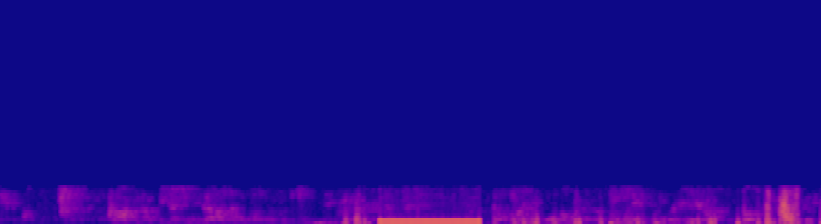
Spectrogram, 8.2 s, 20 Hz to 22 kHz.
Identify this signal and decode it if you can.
Ringback tone (Europe, 425 Hz), with speech.
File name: out- -2007- - - .418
